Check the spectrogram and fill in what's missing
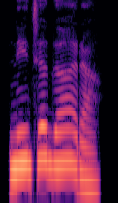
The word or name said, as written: ಞಕಾರ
